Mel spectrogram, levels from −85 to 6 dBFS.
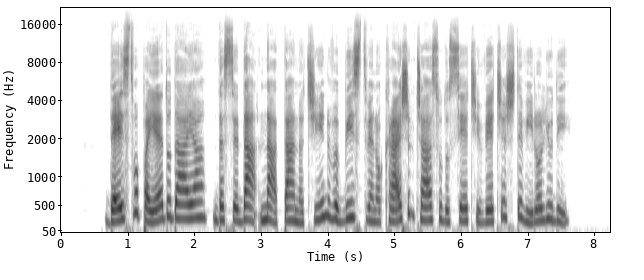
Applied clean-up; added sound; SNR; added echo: neural mask model DeepFilterNet 3.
